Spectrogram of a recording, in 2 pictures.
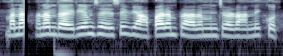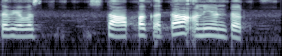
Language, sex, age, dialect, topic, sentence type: Telugu, male, 56-60, Telangana, banking, statement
